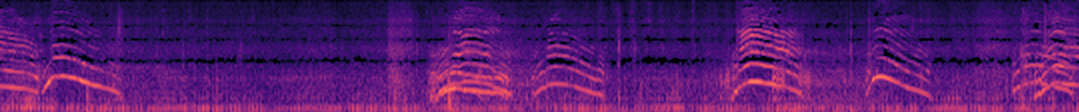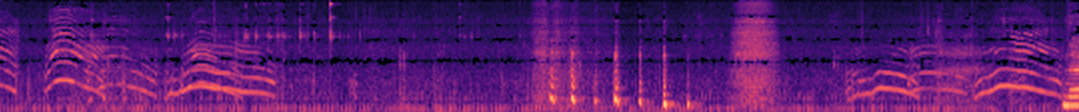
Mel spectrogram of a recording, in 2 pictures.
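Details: Siamese house cats pestering their owner while she tries to eat: a long run of about a dozen insistent, arching meows, some overlapping, then a burst of rattling clicks, more meows, and her French speech nearby.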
